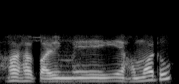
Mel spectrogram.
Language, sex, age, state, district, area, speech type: Assamese, male, 18-30, Assam, Charaideo, rural, conversation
